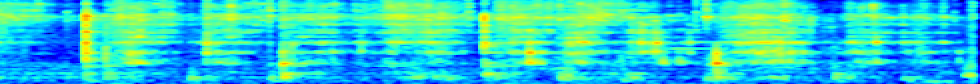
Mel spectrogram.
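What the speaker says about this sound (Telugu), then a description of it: "అప్పుడు ఉల్లిపాయ ముక్కలు వేసి ఫ్రై చేసుకుందాం" Onion pieces fry with spice powders for fish curry, under repeated utensil scrapes and light clinks against the pan, with a soft sizzle beneath.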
